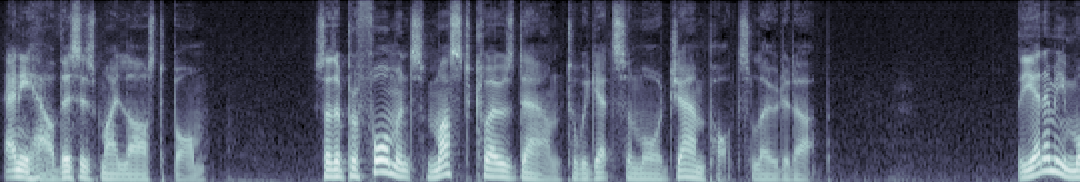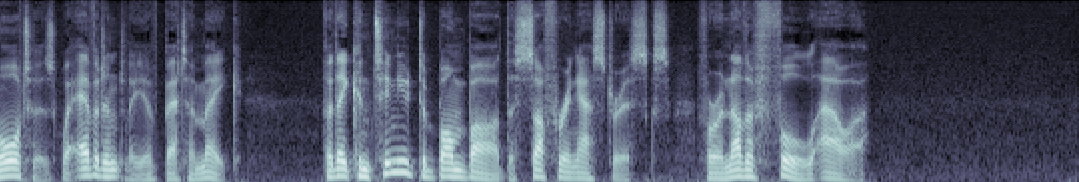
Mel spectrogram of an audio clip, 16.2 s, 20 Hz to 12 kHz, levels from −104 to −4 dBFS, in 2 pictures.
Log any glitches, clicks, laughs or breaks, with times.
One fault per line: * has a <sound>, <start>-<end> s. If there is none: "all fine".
all fine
